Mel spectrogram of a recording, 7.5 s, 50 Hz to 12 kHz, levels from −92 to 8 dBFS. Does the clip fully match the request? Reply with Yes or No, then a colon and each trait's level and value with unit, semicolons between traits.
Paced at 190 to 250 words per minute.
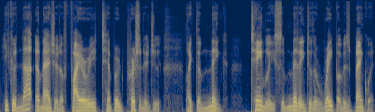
No: average, 150 wpm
